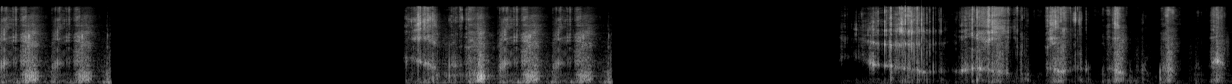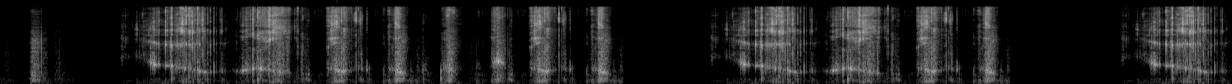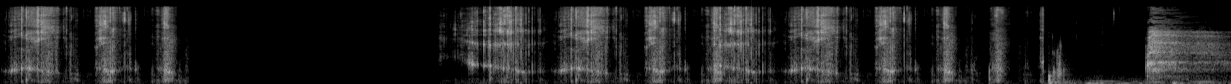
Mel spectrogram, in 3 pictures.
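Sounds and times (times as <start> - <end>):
crunchy biting and chewing: 0.0 - 1.2, 4.0 - 6.2, 8.4 - 18.6, 19.4 - 22.5, 23.5 - 26.6, 29.0 - 36.0.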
